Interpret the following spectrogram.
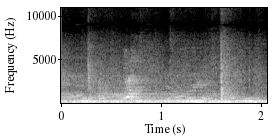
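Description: Busy boxing gym: many voices talking at once over background music, with a couple of sharp smacks from strikes.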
